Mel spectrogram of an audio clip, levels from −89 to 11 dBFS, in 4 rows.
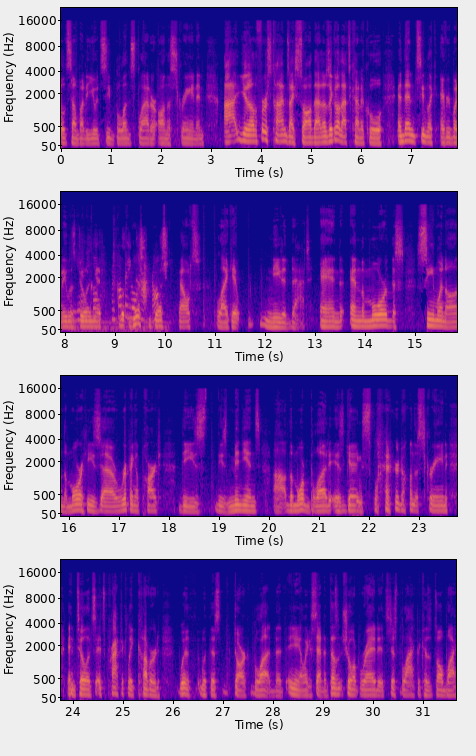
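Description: It's a speech recording, and around 8.16 to 8.7 s and again from 9.11 to 10.33 s the talker dips by roughly 10 and then 15 dB for a few hundred milliseconds to about a second. That's speech suppressed in double talk, likely an echo canceller ducking both sides while the far end talked. Inside that second stretch, at 9.18 to 9.32 s and 9.99 to 10.03 s, you can catch a faint delayed copy of the voice about 157 ms behind, sitting roughly 15 to 20 dB under the speech. That's an echo leak, likely where a loudspeaker echo slipped past the canceller and came back. Then at 14.45 to 14.55 s and 21.65 to 21.75 s there's a burst of packet loss: about 90 ms goes missing each time, the receiver stretches the last sound out for nearly that long as it fades, and the speech picks up again further on.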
